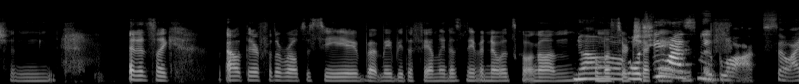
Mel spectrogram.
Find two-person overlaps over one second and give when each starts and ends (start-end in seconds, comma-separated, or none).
5.7-7.3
